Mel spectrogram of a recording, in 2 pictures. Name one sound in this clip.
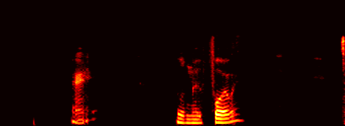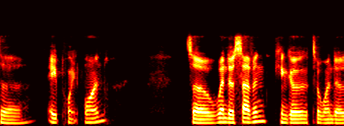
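A man speaks calmly into a close microphone, as if presenting over an online call.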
